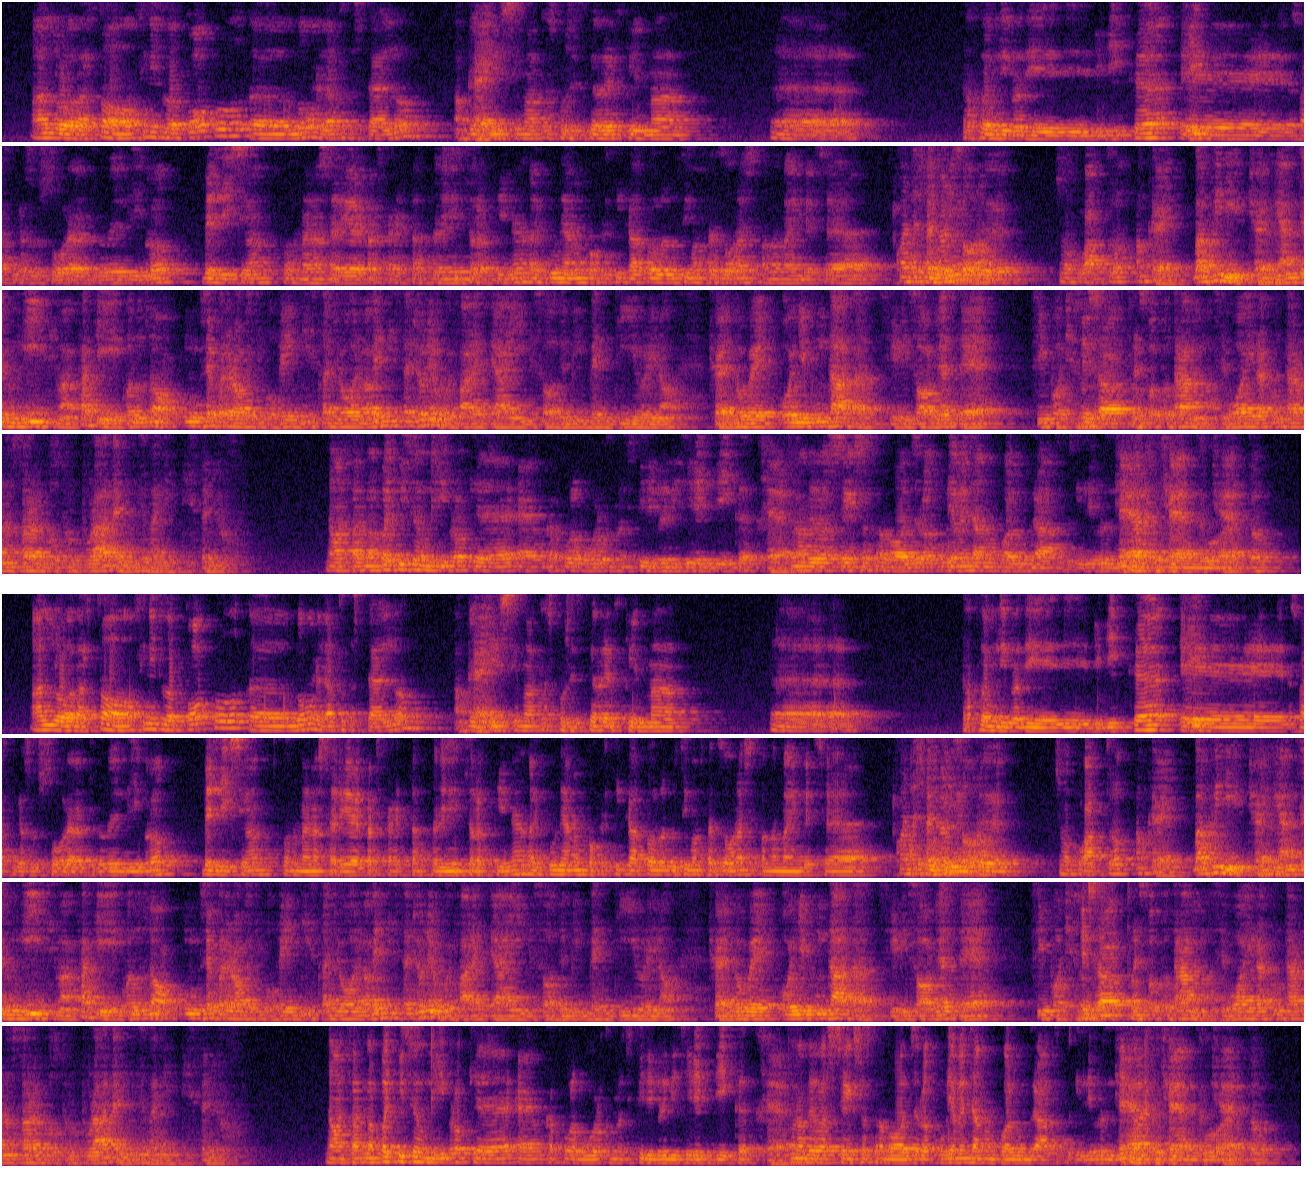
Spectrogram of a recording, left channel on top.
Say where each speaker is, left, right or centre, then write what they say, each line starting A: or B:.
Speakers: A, on the right (about 85°); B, on the right (about 15°).
A: Allora, sto- ho finito da poco eh, L'uomo nell'altro castello,
B: Ok.
A: bellissima trasposizione del film eh, tratto da un libro di, di- di Dick, e
B: Sì.
A: La sbartica sul sole era il titolo del libro, bellissima, secondo me è una serie perfetta dall'inizio alla fine. Alcuni hanno un po' criticato l'ultima stagione, secondo me invece è
B: Quante
A: assolutamente...
B: stagioni sono?
A: sono quattro.
B: Ok, ma quindi cioè,
A: Eh,
B: neanche lunghissima, infatti quando sono
A: no,
B: troppo lunghe sai, quelle robe tipo 20 stagioni, ma 20 stagioni lo puoi fare se hai, che so, The Big Bang Theory, no? Cioè dove ogni puntata si risolve a sé, sì, poi ci sono
A: esatto.
B: delle sottotrame, ma se vuoi raccontare una storia un po' strutturata è inutile fai 20 <laughs> stagioni.
A: No, infatti, ma poi qui c'è un libro che è un capolavoro come tutti i libri di Philip Dick,
B: Certo,
A: non aveva senso stravolgerlo. Ovviamente hanno un po' allungato perché il libro di Dick
B: certo,
A: non è così
B: certo,
A: lungo,
B: certo.
A: eh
